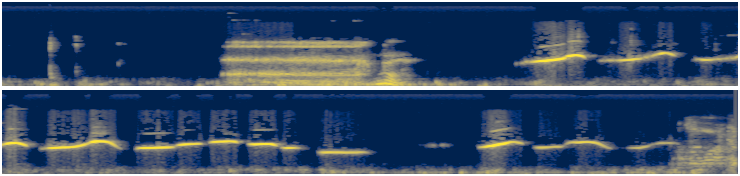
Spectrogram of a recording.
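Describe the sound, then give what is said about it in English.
A person whistles a lively little melody of rising and falling notes, clear, after a brief buzzy harmonic tone at the start; no one speaks. “Turd birds whistling. Who's whistling?”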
